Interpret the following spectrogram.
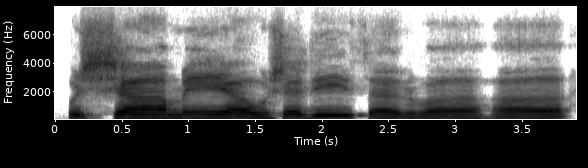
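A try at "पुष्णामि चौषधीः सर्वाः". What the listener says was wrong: ಚೌಷದಿ ಚೌದಿ ಅಂತದು ಚ ಅಕ್ಷರನೇ ಹೋಗಿಬಿಡುತ್ತೆ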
